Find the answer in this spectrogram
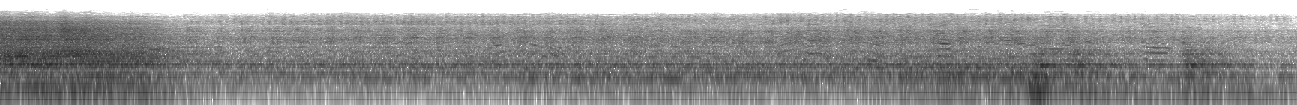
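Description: Soundtrack of a projection-mapping show over outdoor loudspeakers: a loud whooshing swell in the first second, then a steady machine-like rumble, mixed with the voices of a talking crowd. There is a single thump about seven seconds in.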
